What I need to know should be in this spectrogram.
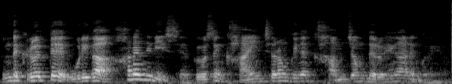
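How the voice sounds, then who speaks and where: A man's voice: mid-range voice, very animated, fast. A male pastor preaching to a young adults' service, asking rhetorical questions and having the congregation repeat after him.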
